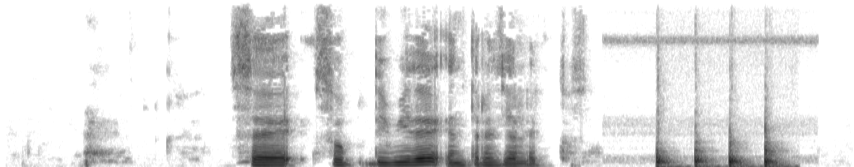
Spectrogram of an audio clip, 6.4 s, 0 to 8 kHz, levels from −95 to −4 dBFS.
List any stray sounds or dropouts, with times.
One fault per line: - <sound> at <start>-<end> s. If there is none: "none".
- thud at 4.9-6.0 s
